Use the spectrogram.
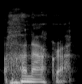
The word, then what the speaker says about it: hnakra: We're about to turn to the Hnakra, a shark-like Beautiful creature.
